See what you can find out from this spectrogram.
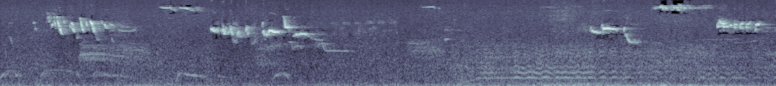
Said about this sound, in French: C'est une mouche, c'est une abeille. C'est une abeille, vous avez bien raison.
